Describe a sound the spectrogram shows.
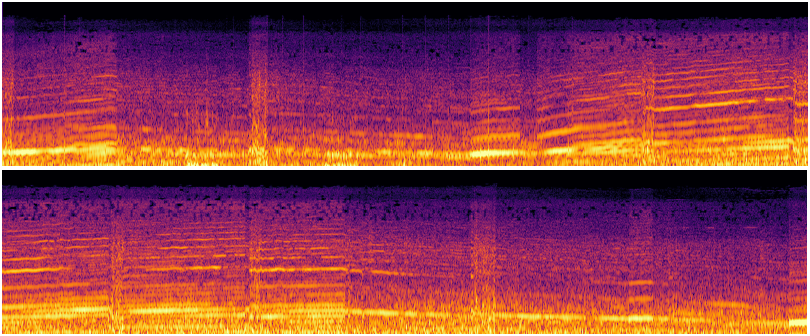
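A racing car engine screams at high revs, rising and dropping in pitch as the gears change.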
